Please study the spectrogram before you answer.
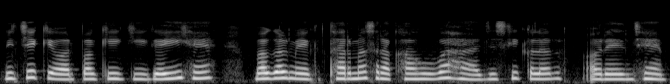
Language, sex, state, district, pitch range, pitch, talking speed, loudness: Hindi, female, Jharkhand, Garhwa, 245-275 Hz, 255 Hz, 150 wpm, -16 LUFS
